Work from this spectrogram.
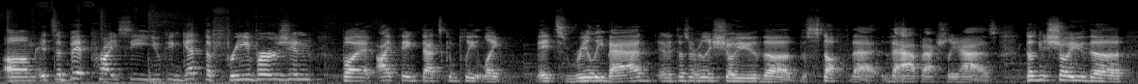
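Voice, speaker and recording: A man's voice: on the high side, moderate pace, pushed and bright, soft background music. A young man hosting a casual step-by-step tutorial in an informal, rambling, slangy way, recorded indoors in a small room. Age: young adult. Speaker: host of a tech tutorial.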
